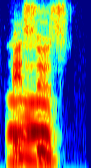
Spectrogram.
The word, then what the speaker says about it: Jesus: Also, as a Jew, there is a TikTok where Jesus, is that how you say his name? I don't think I've ever said it before. – Jesus.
